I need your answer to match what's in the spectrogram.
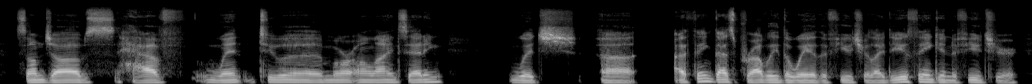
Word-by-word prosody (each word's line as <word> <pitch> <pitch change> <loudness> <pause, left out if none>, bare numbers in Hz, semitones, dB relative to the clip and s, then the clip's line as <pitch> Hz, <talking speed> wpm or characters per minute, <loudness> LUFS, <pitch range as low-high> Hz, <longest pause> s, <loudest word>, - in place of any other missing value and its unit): some 100 +1 +1
jobs 100 0 +3
have 95 +2 -1
went 100 0 -3
to 105 -1 0
a 100 -1 0
more 100 +1 -1
online 100 +1 0
setting, 110 +4 -1 0.7
which, 95 -2 +2 0.2
uh, 90 -2 0 0.4
I 100 - +2
think 135 +6 -1
that's 110 -1 +4
probably 100 -1 +1
the 95 0 -1
way 90 0 +3
of 90 -2 -1
the 85 - -5
future, 90 0 -4
like, 85 0 -1
do 95 - -5
you 115 +2 +3
think 110 -2 -1
in 100 -3 -1
the 90 - -3
future 90 -2 -4
100 Hz, 155 wpm, -22 LUFS, 95-105 Hz, 0.7 s, that's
